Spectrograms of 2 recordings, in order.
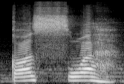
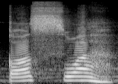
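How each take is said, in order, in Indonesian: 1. Kata ini berakhir dengan h sukun. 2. Kata ini berakhir dengan h sukun.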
